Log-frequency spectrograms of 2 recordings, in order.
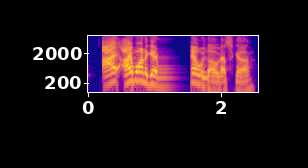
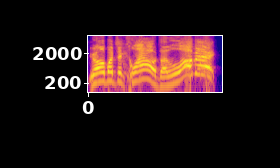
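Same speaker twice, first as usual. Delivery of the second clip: high, loud, laughing mock complaint; loud delight; 7 semitones higher, 7 dB louder, slower than usual. Real, not acted. Host overwhelmed by clowning guests, loud amused exasperation. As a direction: shout it through laughter, building higher to the end.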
